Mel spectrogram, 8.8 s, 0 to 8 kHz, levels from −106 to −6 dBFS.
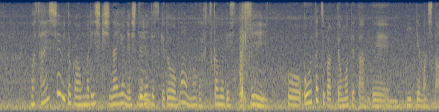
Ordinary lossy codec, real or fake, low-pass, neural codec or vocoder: none; real; 7.2 kHz; none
